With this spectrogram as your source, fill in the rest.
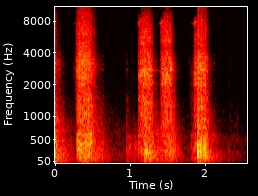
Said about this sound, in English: So I'll screw that on.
